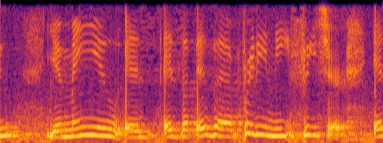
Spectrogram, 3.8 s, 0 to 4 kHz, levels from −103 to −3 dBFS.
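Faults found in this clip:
Short concealed packet loss, two hits, ~1.36–1.45 s and ~2.41–2.44 s. Brief smear where the audio carries on, then rejoins. Jitter buffer / decoder PLC: about 20 ms of audio missing, 14 ms patched by extrapolating the last sound.

First one also stretches the timeline a bit, roughly 10 ms extra. Band stops at 4 kHz, as expected from a G.711 mu-law leg.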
